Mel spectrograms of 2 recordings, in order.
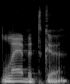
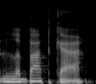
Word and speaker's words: Labatka: I would call it Labatka. Yeah, right. My name. That's how I introduce myself.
